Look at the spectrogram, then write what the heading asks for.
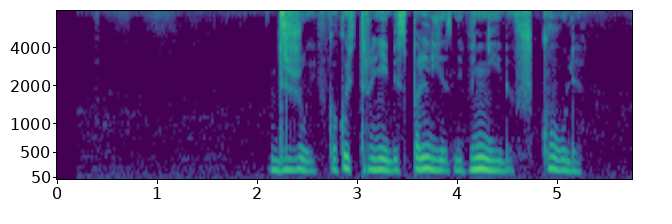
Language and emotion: Russian, angry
